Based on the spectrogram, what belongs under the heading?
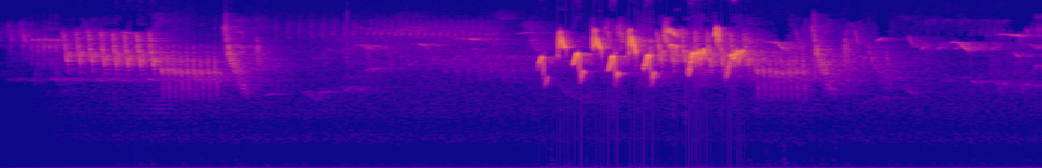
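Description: Songbirds singing: rapid high trills in the first two seconds, then a run of loud, sharp, downward-sweeping chirps from about five to eight seconds in.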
